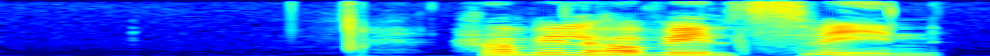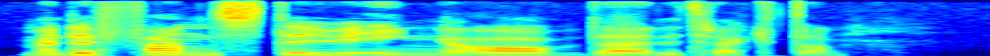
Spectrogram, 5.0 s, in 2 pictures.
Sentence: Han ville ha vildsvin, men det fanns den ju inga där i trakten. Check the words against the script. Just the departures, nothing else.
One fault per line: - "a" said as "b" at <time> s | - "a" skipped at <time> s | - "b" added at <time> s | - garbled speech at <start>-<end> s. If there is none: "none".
- "den" said as "det" at 3.1 s
- "av" added at 3.7 s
